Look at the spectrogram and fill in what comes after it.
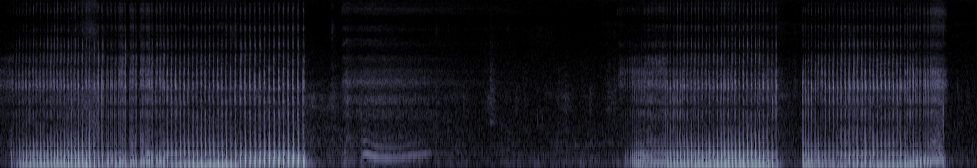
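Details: Sound asleep, a Cane Corso puppy snores loudly in rattling, low, fluttering bursts several seconds long. Quiet gaps between them carry a small whimper and soft breathing.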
